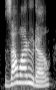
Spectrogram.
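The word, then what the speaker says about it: Za Warudo: Zawarudo is simply the Japanese pronunciation of the world.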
